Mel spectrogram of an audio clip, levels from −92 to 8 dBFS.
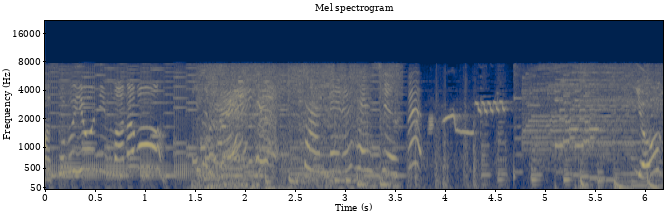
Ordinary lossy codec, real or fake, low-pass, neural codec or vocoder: none; real; none; none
